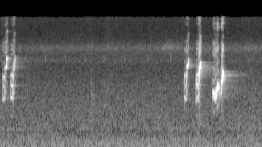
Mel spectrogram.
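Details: Caged bulbul from Chana, Songkhla, southern Thailand, singing in wild style to call a mate: two quick chirps at the start, then after a pause a cluster of four bright, slurred whistled notes.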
